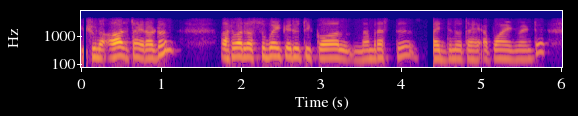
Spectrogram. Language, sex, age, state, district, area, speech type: Kashmiri, male, 60+, Jammu and Kashmir, Ganderbal, rural, conversation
